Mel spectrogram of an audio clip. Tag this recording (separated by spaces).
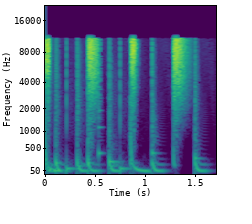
beats industrial noise precussion rough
